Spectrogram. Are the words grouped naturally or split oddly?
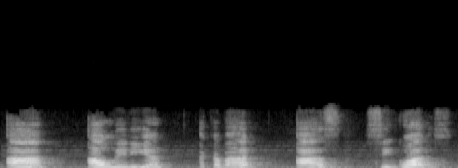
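oddly. The words are split into odd groupings. The speaker calls it wrong.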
